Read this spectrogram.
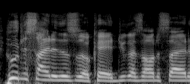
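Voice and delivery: high, loud mock interrogation; pissed off. Painter confronting the studio mates over the decision, pissed off. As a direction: imitate an indignant confrontation. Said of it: "got all pissed off".

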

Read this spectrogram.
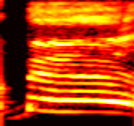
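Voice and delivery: high, loud playful boo; shouted boo. Retold or imitated. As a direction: jump at them with a boo. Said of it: "run up and go".

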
